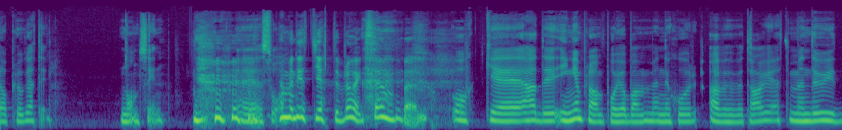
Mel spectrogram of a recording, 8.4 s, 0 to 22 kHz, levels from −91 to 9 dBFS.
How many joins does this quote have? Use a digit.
0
